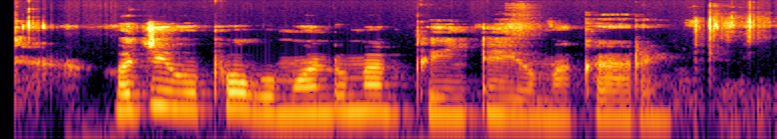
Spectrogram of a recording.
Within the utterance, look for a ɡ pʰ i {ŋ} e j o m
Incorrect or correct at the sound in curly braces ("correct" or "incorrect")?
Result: incorrect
